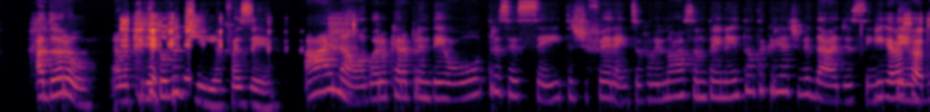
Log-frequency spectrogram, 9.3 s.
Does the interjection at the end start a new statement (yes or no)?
yes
